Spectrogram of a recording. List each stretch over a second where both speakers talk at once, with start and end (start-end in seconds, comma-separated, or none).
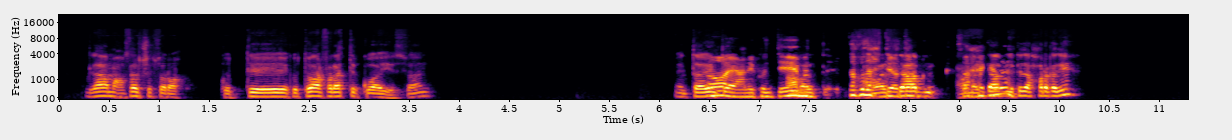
7.3-9.6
